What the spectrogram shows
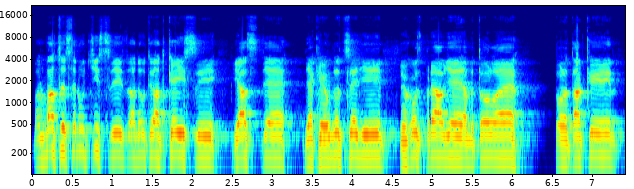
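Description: High-voiced chatty gaming man. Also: fairly even intonation, a bit bright. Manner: chatty, repetitive, keeps addressing viewers. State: has a head cold. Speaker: gaming let's-play creator. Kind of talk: casual gameplay commentary.

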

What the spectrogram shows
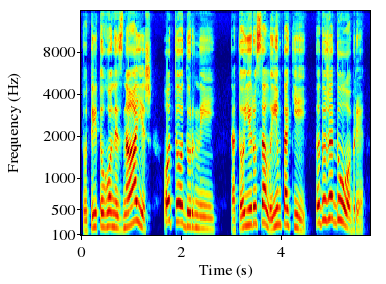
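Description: Pitching above her own natural voice into a high register, a woman performs the taunting, mocking schoolboys of a storybook who tease and boss a newcomer. Her bossy shouts swing widely in pitch at a moderate pace.

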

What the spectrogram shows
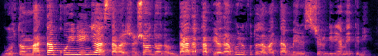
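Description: A woman's voice: on the high side, steady tone. A woman with an Afghan Dari accent, telling a story to her online viewers and pleading with them to look after themselves. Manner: pleading, addresses listeners fondly. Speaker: YouTube storyteller giving advice. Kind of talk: earnest advice monologue to viewers.

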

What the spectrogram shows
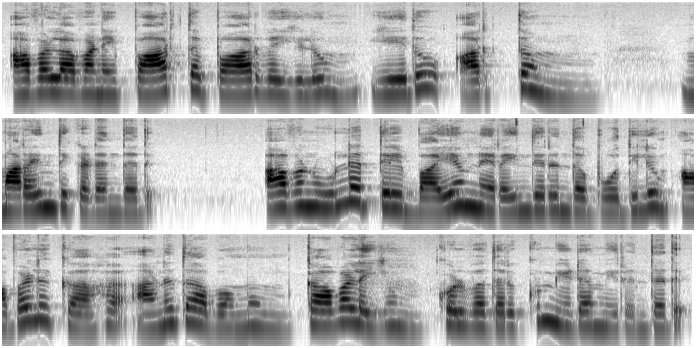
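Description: A woman narrating a short story in a steady, expressive storytelling manner. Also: on the high side, normal speed.

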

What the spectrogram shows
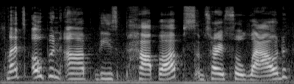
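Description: A woman's voice: high-pitched, lively intonation, normal speed, sharp tone, husky, rough recording. A woman, chatty and girlish, gushing casually as she hosts a toy and candy unboxing vlog. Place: indoors at home, by a tabletop.

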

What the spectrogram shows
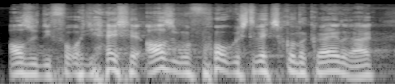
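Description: A man hosting a podcast interview, asking questions in a rambling, halting way with many fillers. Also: medium pitch, warm tone, in a large hall. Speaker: podcast host. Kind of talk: casual interview talk.

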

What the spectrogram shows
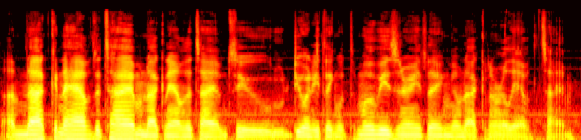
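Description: Sleepy male vlogger, rambling and drowsy, lower voice, faint background noise. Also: fast talker. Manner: drowsy and rambling, lots of ums and sighs. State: sleepy, just woke up. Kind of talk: casual update vlog. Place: cold room at home, under a blanket.

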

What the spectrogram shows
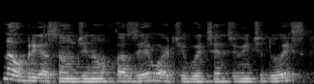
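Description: A law professor with a Brazilian Portuguese accent gives an online lecture, reading legal articles aloud and explaining them with lots of fillers and tag questions. His medium-pitched voice is a little mellow and moves at a quick pace. The call audio is echoey, dull, and lo-fi.

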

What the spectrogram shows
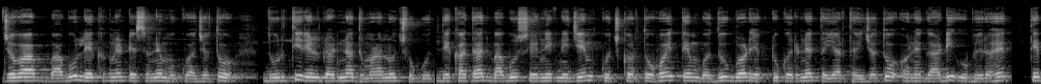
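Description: A man with a Gujarati accent reads textbook questions and their answers aloud, in a steady question-and-answer manner, as a teacher. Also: a little high.

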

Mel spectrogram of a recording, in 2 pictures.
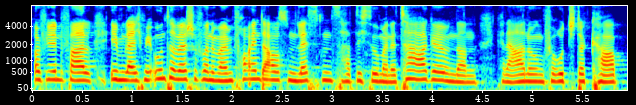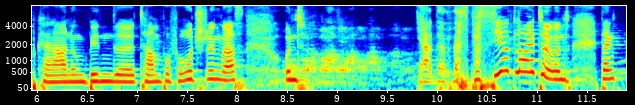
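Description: A woman's voice: a little mellow, smooth. Young woman doing stand-up. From Switzerland. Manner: rambling, self-deprecating, quick jumps in pitch when exasperated. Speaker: stand-up comedian. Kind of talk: stand-up comedy set. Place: comedy club stage.

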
